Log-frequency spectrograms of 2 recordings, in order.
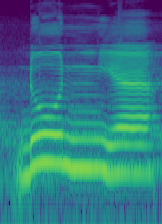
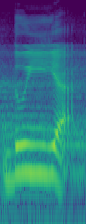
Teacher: berhubung nunnya dengan ya masih satu dalam satu suku kata maka nunnya dibacakan secara jelas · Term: izhar mamnuk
